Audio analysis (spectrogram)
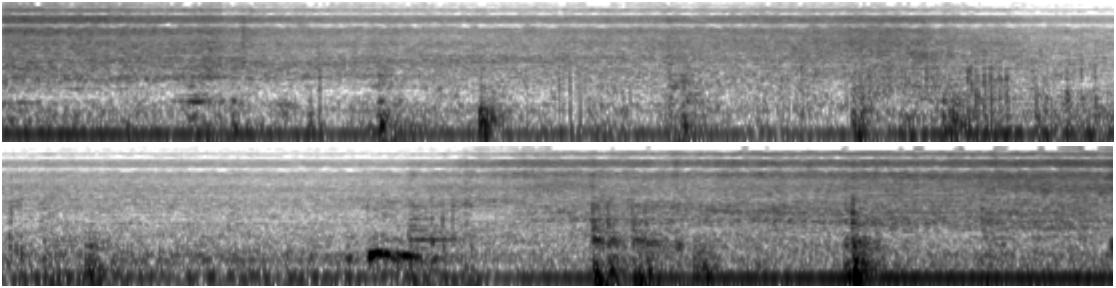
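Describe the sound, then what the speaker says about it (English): Minced beef browning over fairly high heat in a pan sizzles and hisses steadily, punctuated by occasional scrapes and knocks as it is stirred and broken up. "we just brown off the minced beef on a fairly high heat"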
